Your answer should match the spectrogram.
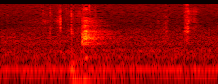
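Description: A stiff picture-book page being turned: one short soft rustle a little under a second in, then a faint tap near the end, over a low steady room hum.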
